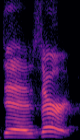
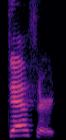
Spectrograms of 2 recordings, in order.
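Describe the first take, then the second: First: The stress is on the last syllable. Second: The stress is on the first syllable. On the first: It means something sweet eaten after a meal. "Aquí el énfasis está en la última" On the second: It means a dry place with no water. "el énfasis está en la primera sílaba"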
